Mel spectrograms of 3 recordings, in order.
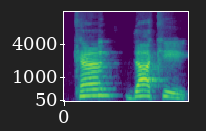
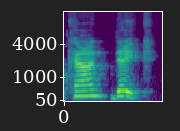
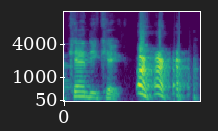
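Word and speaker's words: Candace: the treasury of the candice can daki or can dake candy cave everyone pronounce it like it's uh candy cake stop it which means queen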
